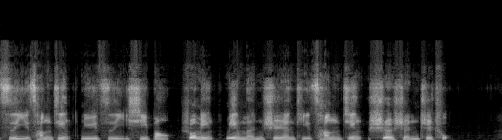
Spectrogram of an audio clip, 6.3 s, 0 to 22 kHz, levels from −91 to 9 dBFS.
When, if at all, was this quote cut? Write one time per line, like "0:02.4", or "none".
0:02.2
0:02.7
